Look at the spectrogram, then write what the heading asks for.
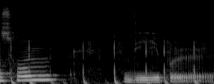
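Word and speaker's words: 솜이불: 있으니까 발음이 어떻게 된다 니은을 첨가해서 솜 리불 이렇게 발음 난다는 겁니다 자 그다음 두 번째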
